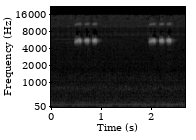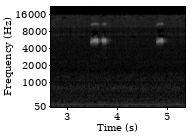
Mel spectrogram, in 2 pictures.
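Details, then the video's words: Cricket singing shortly after 5 a.m. at dawn among small plants by a closed indoor window in summer; high, bright chirps in triplets repeating roughly every one and a half seconds over a steady low hum. "虫の鳴き声 この虫の声は鈴虫のかな？コオロギ？"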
